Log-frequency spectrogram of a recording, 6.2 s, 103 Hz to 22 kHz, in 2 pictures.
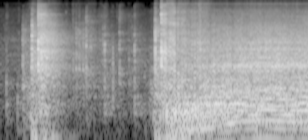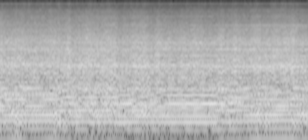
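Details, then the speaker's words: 2008 Honda CRF150RB dirt bike, carb issue, fresh spark plug fitted: fires after a short crank and settles to a fast, steady idle that stays high instead of dropping; dying on throttle fixed, hanging high idle remains. "I'm still getting that hanging high idle"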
